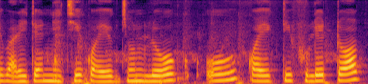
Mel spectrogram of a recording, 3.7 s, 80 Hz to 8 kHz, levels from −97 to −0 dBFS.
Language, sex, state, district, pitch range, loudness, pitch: Bengali, female, West Bengal, Cooch Behar, 195-210 Hz, -17 LUFS, 200 Hz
